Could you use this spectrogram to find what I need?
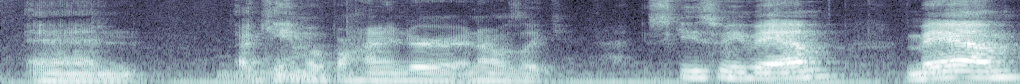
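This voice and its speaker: A man with an American accent speaks at a moderate pace, with audible room echo and noticeable background noise. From St. Louis, Missouri (Kirkwood). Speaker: bar manager. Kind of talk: casual chat.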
